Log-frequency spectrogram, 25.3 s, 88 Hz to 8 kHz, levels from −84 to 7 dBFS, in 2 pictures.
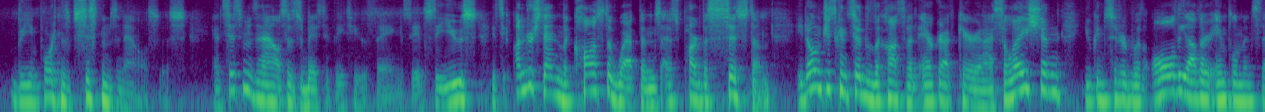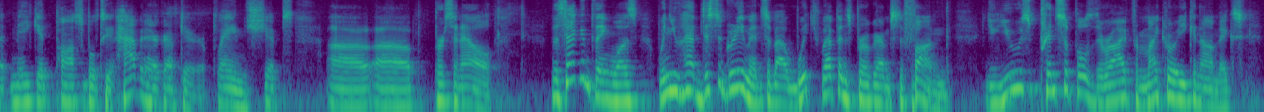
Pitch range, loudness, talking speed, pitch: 120-155 Hz, -24 LUFS, 190 wpm, 135 Hz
